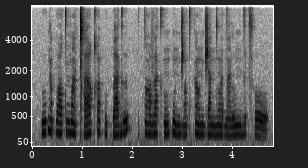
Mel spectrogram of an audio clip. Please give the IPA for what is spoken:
uɡãp wutˤ ŋ͡mãɐ̯ǀʰaɐ̯qʰu k͡puɡ͡baɡɯ | tˤãɐ̯vakʰũpũ nd͡ʒũtˤkõnd͡ʒa ndõɐ̯dãluŋdɯ t͡sʰo

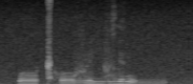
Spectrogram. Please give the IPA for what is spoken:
k͡poː˥ǁʰoː˦vɭiː˥v lʲɐ˥ŋyː˨

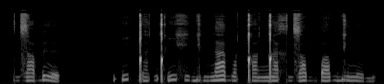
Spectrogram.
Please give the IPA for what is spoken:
d͡zɑɓʏ | ʔi ɡ͡ǃaǃʼixi ɡibnabɒ ǃɑŋ͡ǃaxd͡zɒb ɓɒbɡinʏb

